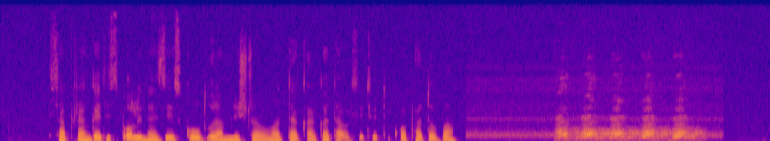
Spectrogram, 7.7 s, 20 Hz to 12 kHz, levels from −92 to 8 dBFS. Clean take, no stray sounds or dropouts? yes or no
no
